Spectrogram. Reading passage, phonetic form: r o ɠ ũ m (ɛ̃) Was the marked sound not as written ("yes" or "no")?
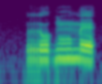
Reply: yes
